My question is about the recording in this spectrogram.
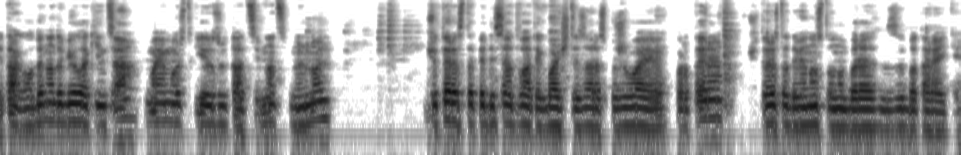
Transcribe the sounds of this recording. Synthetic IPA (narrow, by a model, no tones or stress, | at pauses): it̪ɑkɦɔd̪ɪnɐd̪ɔbʲilˠɐkʲinʲt͡sʲamɑjɛmɔst̪ɐ̥kʲijɾezʊlʲt̪ɑ̰t̪sʲimnɑt͡sʲːɪ̥t̚ʲnulʲnulʲ | t͡ʃɔt̪ɪɾɪst̪ɐpʲjɐd̪ːesʲad̪d̪ʋɑt̪ɐjɐk̚bɑt͡ʃɪ̥t̪ɛzɑɾɐspɔʒɪʋɑjɛkʋɐrt̪ɛɾɪt͡ʃɔ̥t̪ɪɾɪst̪ɐd̪eʋʲjɐnɔst̪ɔnɔbeɾɛzɨbɐt̪ɐɾɛjkʲɪ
